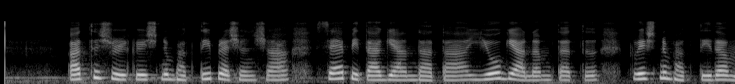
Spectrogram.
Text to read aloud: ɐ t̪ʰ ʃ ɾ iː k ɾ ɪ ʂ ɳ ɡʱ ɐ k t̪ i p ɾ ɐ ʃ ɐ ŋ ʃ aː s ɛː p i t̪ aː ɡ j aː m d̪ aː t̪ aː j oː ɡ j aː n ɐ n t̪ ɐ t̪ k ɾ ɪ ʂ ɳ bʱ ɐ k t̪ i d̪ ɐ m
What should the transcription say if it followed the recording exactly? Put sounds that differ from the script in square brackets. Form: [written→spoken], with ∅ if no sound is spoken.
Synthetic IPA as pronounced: ɐ t̪ʰ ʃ ɾ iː k ɾ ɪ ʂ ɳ [ɡʱ→bʱ] ɐ k t̪ i p ɾ ɐ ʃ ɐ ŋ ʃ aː s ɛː p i t̪ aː ɡ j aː [m→n] d̪ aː t̪ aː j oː ɡ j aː n ɐ [n→m] t̪ ɐ t̪ k ɾ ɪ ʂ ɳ bʱ ɐ k t̪ i d̪ ɐ m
